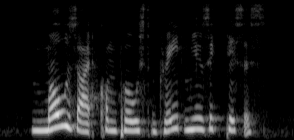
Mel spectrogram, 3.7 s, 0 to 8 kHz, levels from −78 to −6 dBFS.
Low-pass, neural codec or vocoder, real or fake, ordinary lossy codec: 7.2 kHz; codec, 16 kHz, 4 kbps, FunCodec, trained on Chinese and English, 50 frames a second; fake; none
